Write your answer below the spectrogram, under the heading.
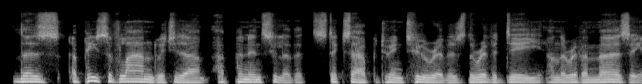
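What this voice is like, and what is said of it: British accent. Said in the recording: “you're from the UK because we mentioned across the pond, and they can hear your accent.”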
